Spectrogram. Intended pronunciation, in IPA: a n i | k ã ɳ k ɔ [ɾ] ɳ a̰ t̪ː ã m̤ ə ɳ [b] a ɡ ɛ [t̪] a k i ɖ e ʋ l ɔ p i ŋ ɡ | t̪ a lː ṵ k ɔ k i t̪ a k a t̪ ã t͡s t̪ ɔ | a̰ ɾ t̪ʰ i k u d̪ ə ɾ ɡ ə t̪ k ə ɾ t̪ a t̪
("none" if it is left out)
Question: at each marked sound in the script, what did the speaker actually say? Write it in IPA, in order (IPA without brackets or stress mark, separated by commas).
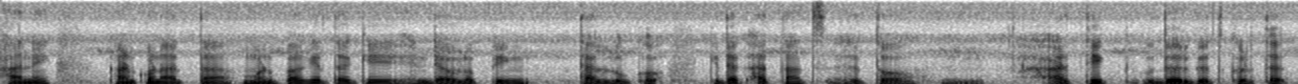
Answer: none, p, t̪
